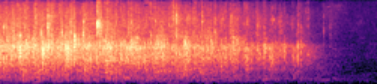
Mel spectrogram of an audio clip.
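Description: Audience clapping in a cinema auditorium, dense applause that fades away about four seconds in.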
